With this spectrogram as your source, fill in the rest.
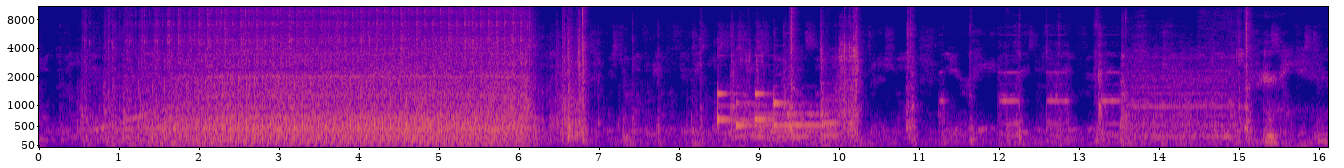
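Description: Computerized embroidery machine stitching a placement line on fabric for an in-the-hoop Valentine gnome mug rug, steady loud rapid needle rattle for several seconds, then stopping, followed by quieter handling clicks and beeps as someone talks.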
